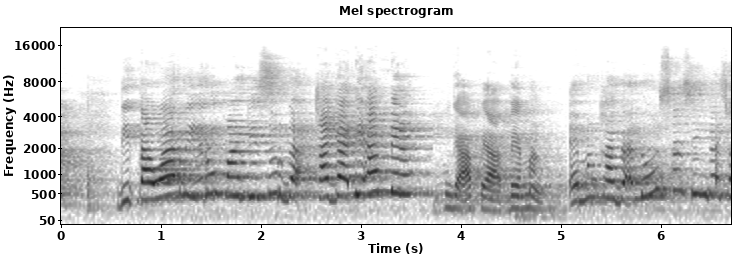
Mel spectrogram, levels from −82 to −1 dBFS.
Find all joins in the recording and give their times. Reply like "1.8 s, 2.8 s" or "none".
3.7 s, 4.9 s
